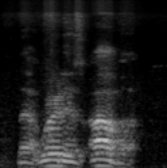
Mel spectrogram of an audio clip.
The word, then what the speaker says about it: Abba: All right, that word is Abba.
